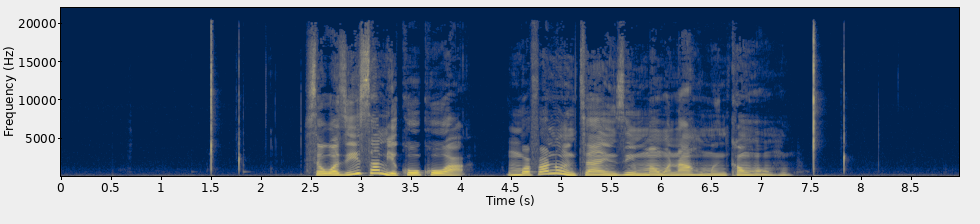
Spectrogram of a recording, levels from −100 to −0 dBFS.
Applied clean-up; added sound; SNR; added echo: none; none; none; none.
